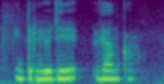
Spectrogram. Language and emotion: Russian, neutral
